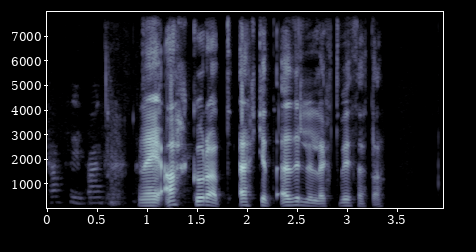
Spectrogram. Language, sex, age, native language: Icelandic, male, 20-29, Icelandic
